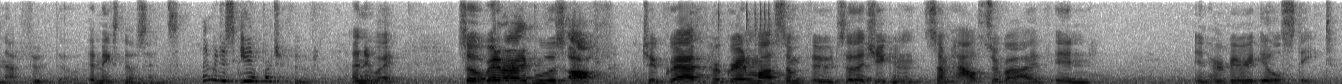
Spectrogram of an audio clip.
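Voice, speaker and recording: A woman's voice: lowish voice, a bit bright, slight background noise. A woman telling a comic fairy tale off the cuff, with playful self-corrections and wry asides. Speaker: storyteller. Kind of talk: improvised comic storytelling.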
